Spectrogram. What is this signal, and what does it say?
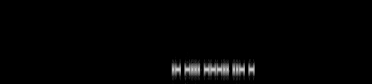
Morse code, heard as a keyed tone, about 66 wpm, 700 Hz. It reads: AB8UT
